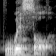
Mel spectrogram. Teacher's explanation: the t is completely silent ignore the T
